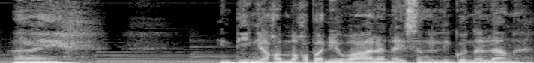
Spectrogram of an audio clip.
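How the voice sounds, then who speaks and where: Casting: man playing affectionate Filipino groom-to-be, medium pitch, sincere radio melodrama with soft music. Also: steady tone, fast, close to an everyday voice. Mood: loving, earnest. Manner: affectionate, earnest. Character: devoted asthmatic groom-to-be, loving, earnest. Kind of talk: Filipino radio drama acting.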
